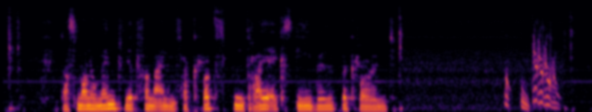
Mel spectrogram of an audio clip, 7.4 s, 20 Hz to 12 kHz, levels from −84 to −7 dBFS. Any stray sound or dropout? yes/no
yes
